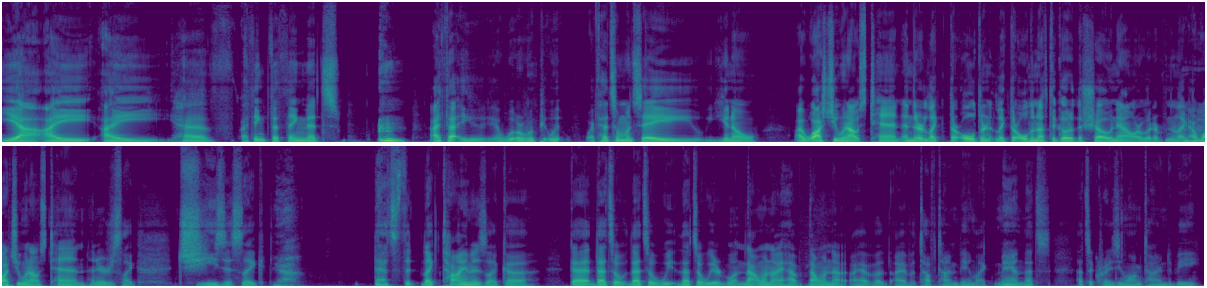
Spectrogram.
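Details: Male comedian with a stutter, in real conversational speech on his podcast; stuttering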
